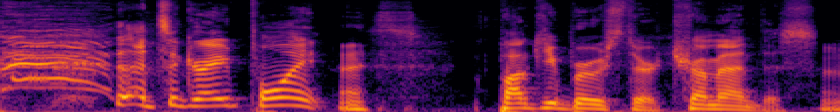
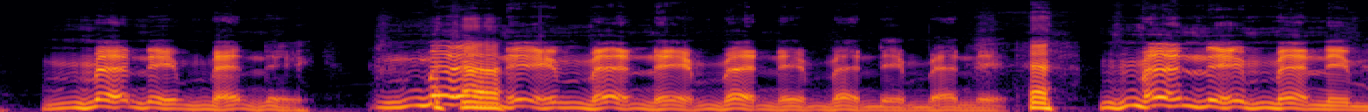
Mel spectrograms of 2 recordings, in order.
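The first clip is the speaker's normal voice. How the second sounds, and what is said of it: Impression of a movie character. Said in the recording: “my Commandant Lassard impression”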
